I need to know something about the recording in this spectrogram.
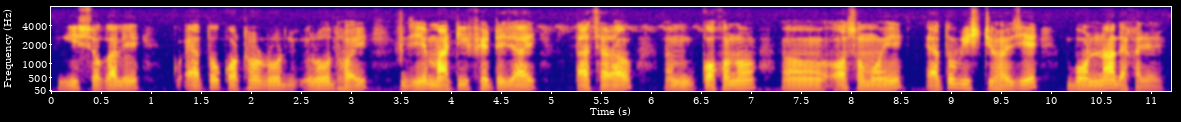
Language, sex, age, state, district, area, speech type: Bengali, male, 45-60, West Bengal, Purba Medinipur, rural, spontaneous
